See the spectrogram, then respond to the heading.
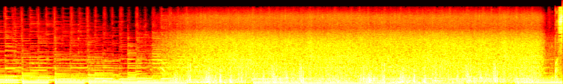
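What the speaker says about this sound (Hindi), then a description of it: "बसपा नदी का शोर कानों को एक अलग ही सुकून देता है।" Rushing water of the Baspa River in the valley near Chitkul, a loud, steady broadband roar after a brief musical opening, with wind buffeting the microphone and no voices.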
